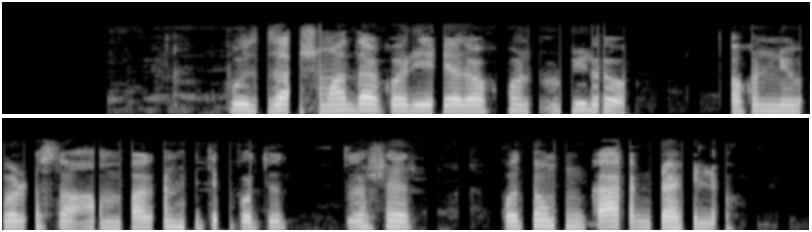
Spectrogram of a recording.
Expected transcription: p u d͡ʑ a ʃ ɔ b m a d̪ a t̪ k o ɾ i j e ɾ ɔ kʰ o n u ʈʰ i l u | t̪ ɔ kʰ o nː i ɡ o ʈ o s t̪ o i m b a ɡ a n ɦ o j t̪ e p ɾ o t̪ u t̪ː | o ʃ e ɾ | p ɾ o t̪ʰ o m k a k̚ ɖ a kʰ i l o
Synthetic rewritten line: p u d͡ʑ a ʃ ɔ m a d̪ a k o ɾ i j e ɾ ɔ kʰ o n u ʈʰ i l o | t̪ ɔ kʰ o nː i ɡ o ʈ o s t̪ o a m b a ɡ a n ɦ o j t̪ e p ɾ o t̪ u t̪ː | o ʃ e ɾ | p ɾ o t̪ʰ o m k a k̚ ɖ a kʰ i l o

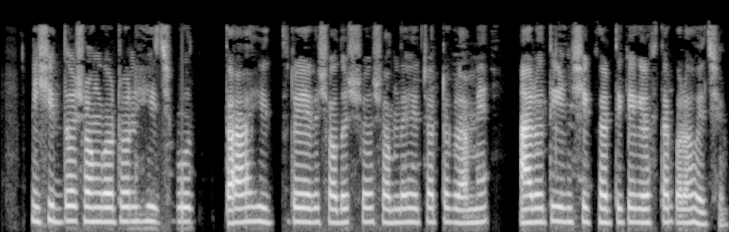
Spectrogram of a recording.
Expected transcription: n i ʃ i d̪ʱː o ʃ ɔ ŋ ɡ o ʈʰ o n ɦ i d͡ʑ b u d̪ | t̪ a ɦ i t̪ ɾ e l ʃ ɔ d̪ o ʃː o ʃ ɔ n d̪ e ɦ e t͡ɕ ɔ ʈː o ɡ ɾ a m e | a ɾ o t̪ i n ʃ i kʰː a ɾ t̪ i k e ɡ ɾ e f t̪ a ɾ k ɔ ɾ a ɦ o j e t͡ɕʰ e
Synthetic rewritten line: n i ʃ i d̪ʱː o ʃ ɔ ŋ ɡ o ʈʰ o n ɦ i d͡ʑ b u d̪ | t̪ a ɦ i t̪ ɾ e ɾ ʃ ɔ d̪ o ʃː o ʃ ɔ n d̪ e ɦ e t͡ɕ ɔ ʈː o ɡ ɾ a m e | a ɾ o t̪ i n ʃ i kʰː a ɾ t̪ i k e ɡ ɾ e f t̪ a ɾ k ɔ ɾ a ɦ o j e t͡ɕʰ e

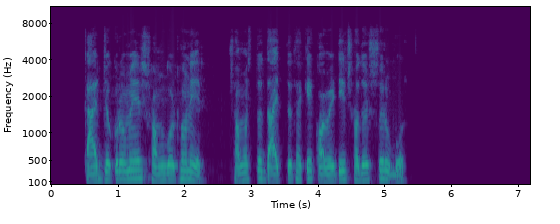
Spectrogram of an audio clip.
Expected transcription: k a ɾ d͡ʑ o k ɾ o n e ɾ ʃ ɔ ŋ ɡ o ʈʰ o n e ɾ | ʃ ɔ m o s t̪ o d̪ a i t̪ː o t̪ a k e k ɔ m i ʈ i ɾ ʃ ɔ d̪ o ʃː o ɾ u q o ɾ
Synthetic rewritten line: k a ɾ d͡ʑ o k ɾ o m e ɾ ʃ ɔ ŋ ɡ o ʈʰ o n e ɾ | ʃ ɔ m o s t̪ o d̪ a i t̪ː o t̪ʰ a k e k ɔ m i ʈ i ɾ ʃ ɔ d̪ o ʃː o ɾ u p o ɾ

